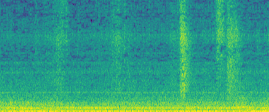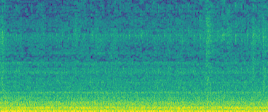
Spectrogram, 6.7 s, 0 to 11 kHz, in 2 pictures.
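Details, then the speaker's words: LG direct-drive 5 kg washing machine after drum bearing replacement, test run: low, even hum turning over smoothly with no rumble, grinding or jerking; machine now runs normally. "hiện tại máy giặt hoạt động bình thường, không bị ù hay giật."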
